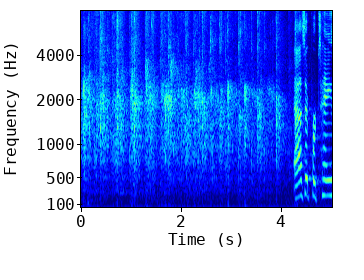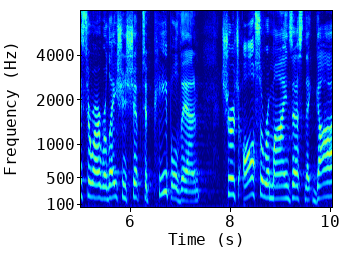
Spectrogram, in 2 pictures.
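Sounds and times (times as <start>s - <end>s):
audience clapping: 0.0s - 4.6s
speech: 4.2s - 10.0s.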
